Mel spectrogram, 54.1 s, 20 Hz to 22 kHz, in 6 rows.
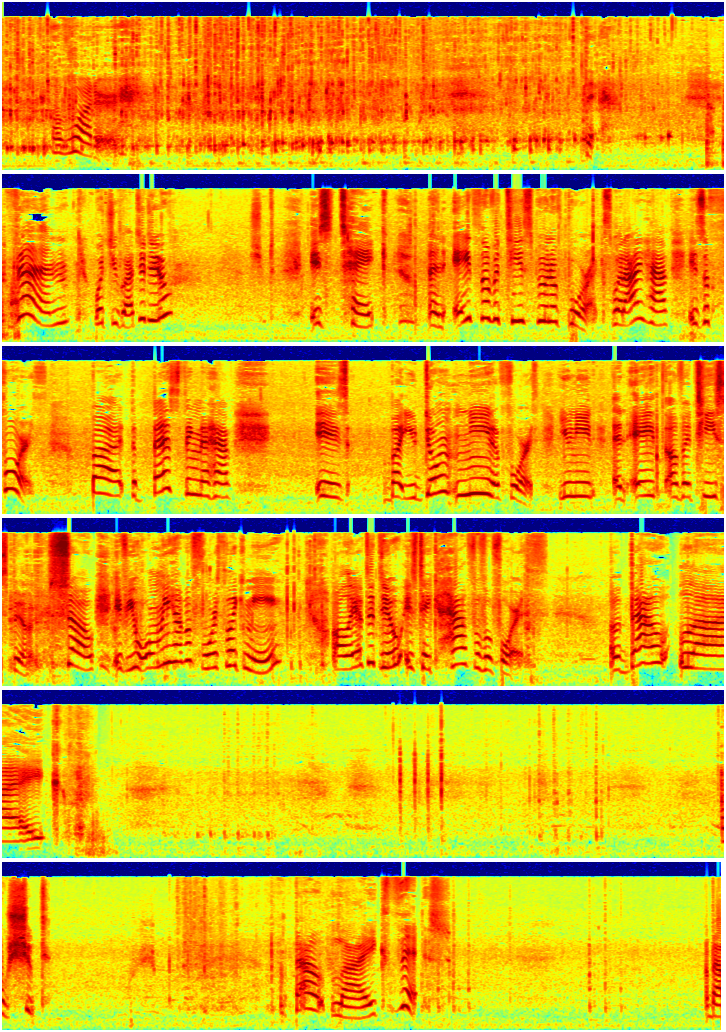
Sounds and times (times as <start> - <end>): Water tap, faucet: 0.0 - 8.4
Water: 0.0 - 54.1
Speech: 0.6 - 1.6, 9.1 - 11.2, 12.1 - 18.6, 19.2 - 21.0, 22.0 - 30.6, 31.2 - 36.8, 45.0 - 45.8, 48.8 - 50.7, 53.9 - 54.1.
